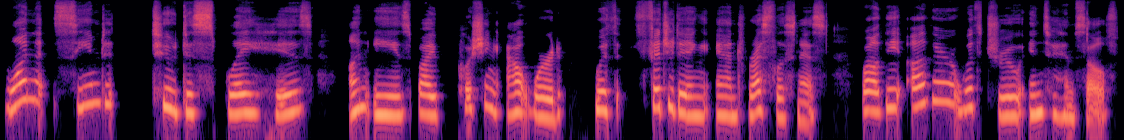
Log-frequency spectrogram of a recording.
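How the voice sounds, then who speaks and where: A woman's voice: high-pitched, slow, mellow, dry recording. A woman reading scripted fiction aloud as the narrator of an amateur audiobook. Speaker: podfic reader.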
